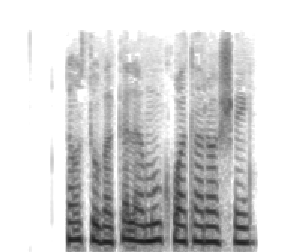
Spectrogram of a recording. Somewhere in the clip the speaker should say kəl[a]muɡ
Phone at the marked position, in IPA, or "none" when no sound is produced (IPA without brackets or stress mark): a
